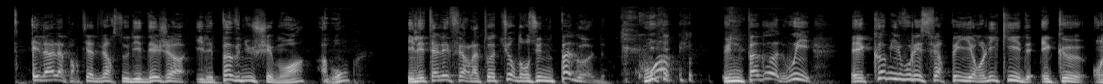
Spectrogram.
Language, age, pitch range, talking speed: French, 50-69, 145-215 Hz, 215 wpm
